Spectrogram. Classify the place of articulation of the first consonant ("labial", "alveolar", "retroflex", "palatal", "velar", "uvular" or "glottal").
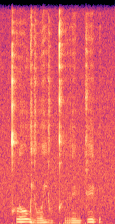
velar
